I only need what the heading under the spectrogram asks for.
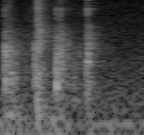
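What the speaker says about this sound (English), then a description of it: "so I just type it in QWERTY" Three or four quick keystrokes on a QWERTY computer keyboard, faint, close and clicky, then quiet.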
